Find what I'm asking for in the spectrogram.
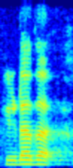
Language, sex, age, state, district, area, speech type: Malayalam, female, 45-60, Kerala, Alappuzha, rural, read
